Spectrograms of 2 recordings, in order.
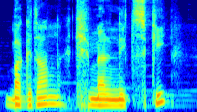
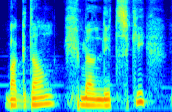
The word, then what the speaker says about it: Bogdan Khmelnytsky: Bogdan Khmelnytsky. Nog eens, Bogdan Khmelnytsky.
